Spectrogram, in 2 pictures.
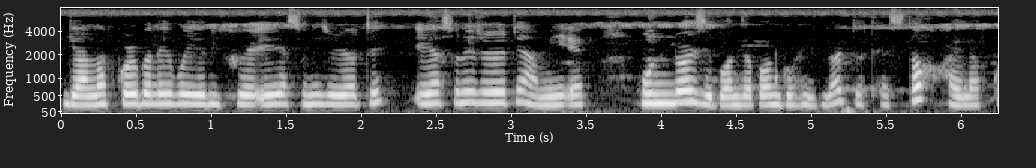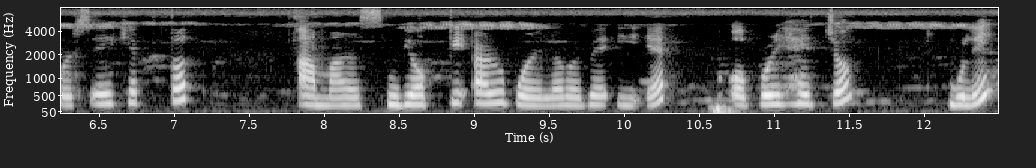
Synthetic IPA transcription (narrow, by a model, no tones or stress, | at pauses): ɡalab̚ʱkoɹibɔlaɡɛbɔiɛbikʰɔjɛʔejasonizoɹijɔtɛ | ejasonizoɹijɔtɛamiɛk̚xundɔɹzibɔnzapɔnɡoɦiblatzɔtʰɛstɔxajlab̚ʱkoɹisɛejkʰɛtɹɔt̚ | amaɹbjɔktiʔaɹupoɹilɔbabɛʔiʔɛk̚ | ɔpoɹixajdzɔbuli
